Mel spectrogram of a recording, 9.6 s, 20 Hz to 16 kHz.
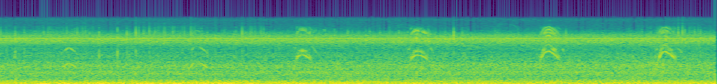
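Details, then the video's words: Faint arched, harmonic calls of a Northern royal albatross at a return and feeding, 31 May 2023, repeated every one and a half to two seconds against persistent hiss and low rumble. "Northern royal albatross 31 05 2023 4 ~ L return & feeding"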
